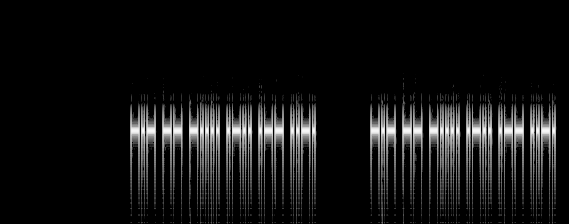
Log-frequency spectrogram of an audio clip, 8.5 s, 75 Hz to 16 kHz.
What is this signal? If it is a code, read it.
Morse code, heard as a keyed tone, about 30 wpm, 700 Hz. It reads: KM6LWF KM6LWF
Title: USA Call Signs - 6 Characters - Repeated 2x - 30wpm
